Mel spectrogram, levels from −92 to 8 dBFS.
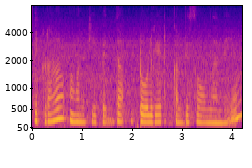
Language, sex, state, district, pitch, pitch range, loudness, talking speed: Telugu, female, Andhra Pradesh, Annamaya, 185 Hz, 180-205 Hz, -17 LUFS, 100 wpm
